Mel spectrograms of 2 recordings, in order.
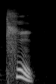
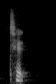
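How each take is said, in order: First: The vowel is a full rounded 'oo'. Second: The vowel is short and relaxed. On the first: The speaker calls it wrong. "우 소리 아니고요" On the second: The speaker calls it right. "우리말의 으하고 비슷하게"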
